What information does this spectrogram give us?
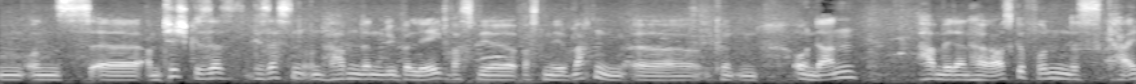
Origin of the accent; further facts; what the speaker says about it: England, United Kingdom; German is a second language; Also ich bin Engländer, genau.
